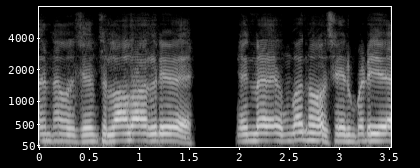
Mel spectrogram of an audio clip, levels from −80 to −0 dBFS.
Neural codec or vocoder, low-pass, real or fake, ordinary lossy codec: codec, 16 kHz in and 24 kHz out, 0.6 kbps, FireRedTTS-2 codec; 7.2 kHz; fake; none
